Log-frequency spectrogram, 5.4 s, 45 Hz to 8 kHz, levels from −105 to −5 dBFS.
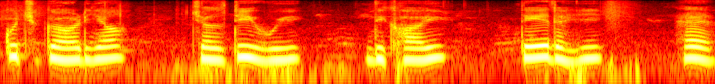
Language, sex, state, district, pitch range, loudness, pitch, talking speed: Hindi, female, Himachal Pradesh, Shimla, 205-230 Hz, -15 LUFS, 220 Hz, 90 wpm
